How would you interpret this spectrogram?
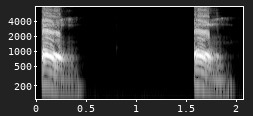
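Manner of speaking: on as a French nasal vowel; on with the n silent. Shown as a demonstration. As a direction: model the nasal on. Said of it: "como un único sonido".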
